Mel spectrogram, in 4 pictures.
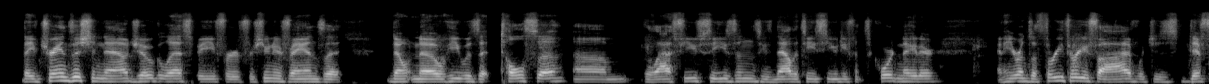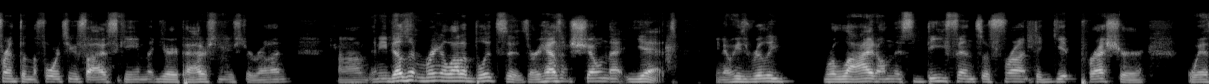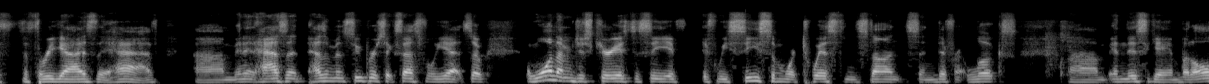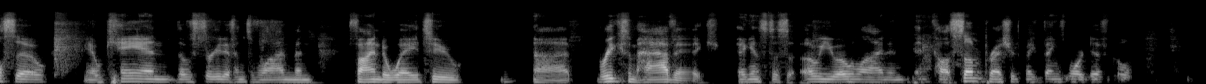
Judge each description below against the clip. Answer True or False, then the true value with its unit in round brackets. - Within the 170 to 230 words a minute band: True (175 wpm)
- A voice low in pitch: True (125 Hz)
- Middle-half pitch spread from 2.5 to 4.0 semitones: True (2.8 semitones)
